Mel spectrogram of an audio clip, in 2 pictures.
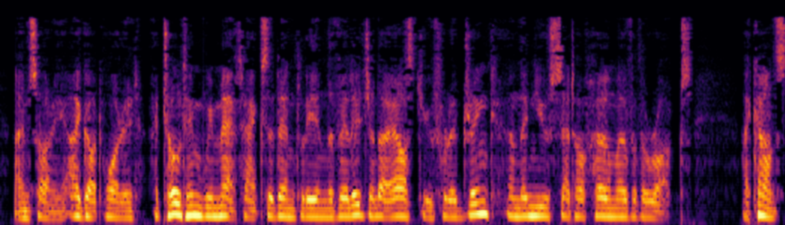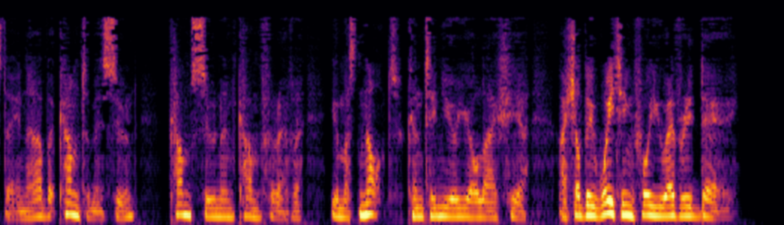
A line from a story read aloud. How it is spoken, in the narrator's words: I said very quickly, but distinctly, in a low voice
